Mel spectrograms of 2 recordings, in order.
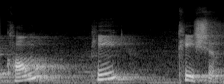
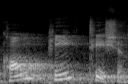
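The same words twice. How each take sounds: First: कॉम्पिटिशन split slowly into three syllables, kom-pi-tishan; broken into syllables. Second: कॉम्पिटिशन said whole as one smooth word; joined pronunciation. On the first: Teacher splitting a word into syllables for students, slow and syllable by syllable. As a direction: sound out कॉम्पिटिशन piece by piece, very slow. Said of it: "आपने तीन part में किया". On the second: Teacher joining the syllables back together for students, smooth whole word. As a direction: blend कॉम्पिटिशन into one word after the split. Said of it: "और फिर उसे pronounce किया".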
